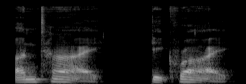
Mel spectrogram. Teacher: notice that the last syllable is stressed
